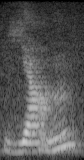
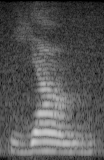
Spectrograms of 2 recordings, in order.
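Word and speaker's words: yam: heart space along with the speed mantra which is pronounced YUM and I thought I'd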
